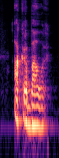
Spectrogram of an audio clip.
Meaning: a tiller, a farmer who cultivates crops on fields
- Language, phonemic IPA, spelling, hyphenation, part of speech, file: Dutch, /ˈɑ.kərˌbɑu̯.ər/, akkerbouwer, ak‧ker‧bou‧wer, noun, Nl-akkerbouwer.ogg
